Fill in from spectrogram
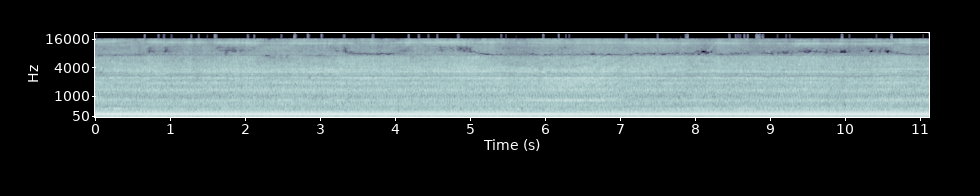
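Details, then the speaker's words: Kubota GR2110 diesel mower after a turbo install, turbo clocked and wastegate actuator arm modified, heard while driving: steady low drone with a faint high whistle rising and falling; turbo spooling normally. "You can hear the turbo spooling. It works pretty good."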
